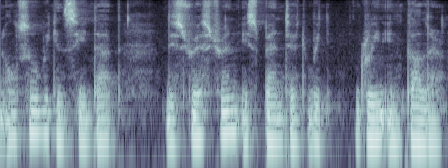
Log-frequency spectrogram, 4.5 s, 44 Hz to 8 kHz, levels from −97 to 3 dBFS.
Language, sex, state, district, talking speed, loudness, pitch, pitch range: English, male, Nagaland, Kohima, 175 wpm, -17 LUFS, 105 Hz, 100-115 Hz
